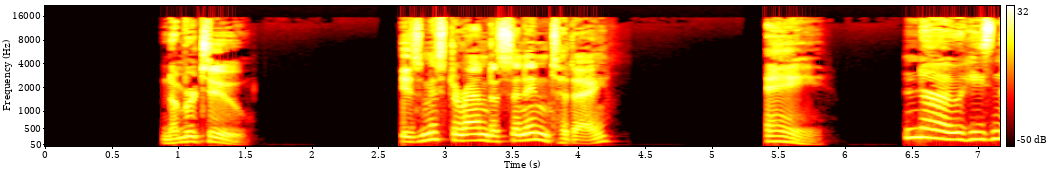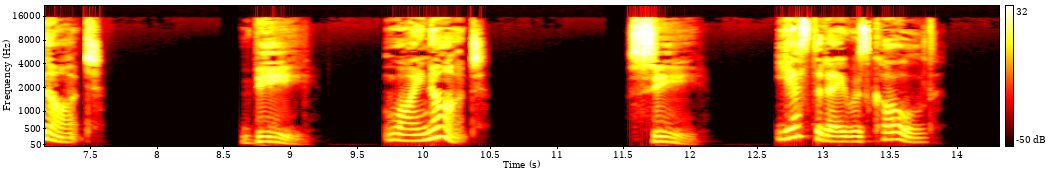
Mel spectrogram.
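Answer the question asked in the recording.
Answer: A: No, he's not.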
